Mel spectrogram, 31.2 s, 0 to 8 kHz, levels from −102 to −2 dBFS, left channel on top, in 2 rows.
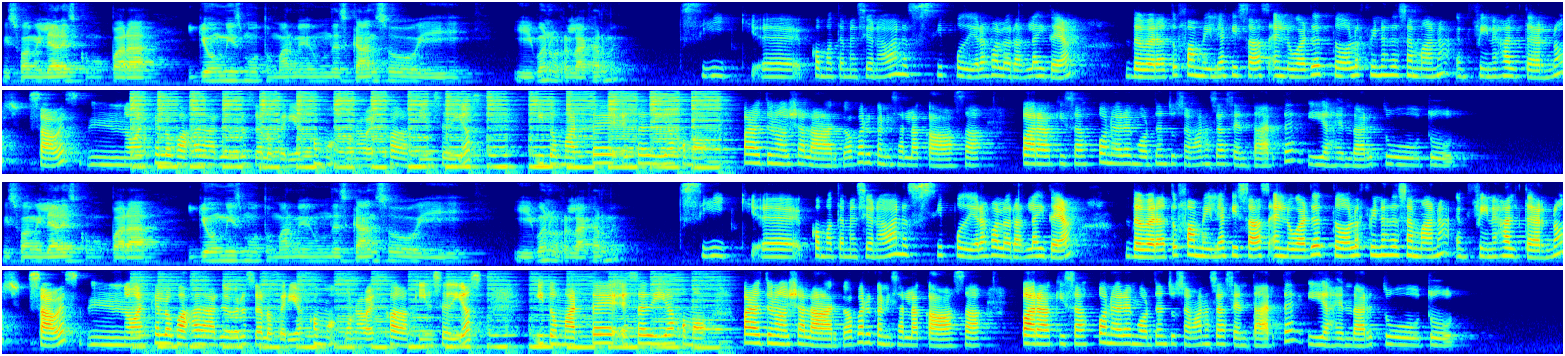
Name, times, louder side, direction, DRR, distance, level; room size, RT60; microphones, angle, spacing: voice 1, 0.0-1.6 1.9-4.6 5.1-6.2, left 1 dB, 5° left, 4 dB, 1.4 m, -43 dB
voice 2, 6.8-7.2 7.5-10.7 11.2-25.4 25.8-30.1, right 7 dB, 40° right, 16 dB, 0.5 m, -34 dB
sound 1, 16.9-22.8, left 5 dB, 45° left, 1.3 m, -37 dB
17.5 x 11.0 x 2.9 m, 0.72 s
head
